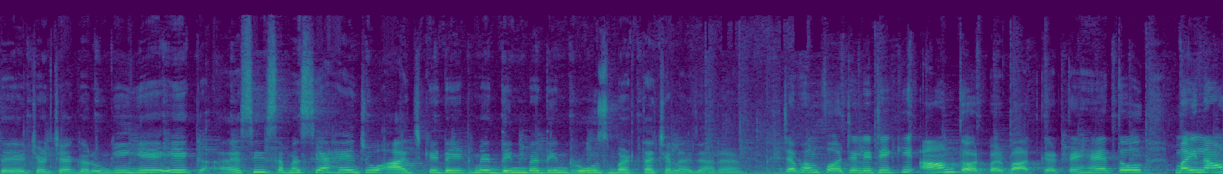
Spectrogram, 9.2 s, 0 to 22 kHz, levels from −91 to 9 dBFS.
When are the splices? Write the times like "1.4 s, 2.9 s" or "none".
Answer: 5.8 s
